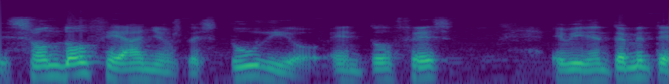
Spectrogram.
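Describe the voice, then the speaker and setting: A man at a moderate pace. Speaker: countertenor opera singer. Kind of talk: TV interview. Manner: halting.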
